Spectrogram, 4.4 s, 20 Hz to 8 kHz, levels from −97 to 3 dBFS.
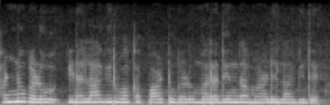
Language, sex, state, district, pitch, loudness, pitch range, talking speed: Kannada, female, Karnataka, Bangalore, 240 Hz, -14 LUFS, 230-250 Hz, 70 wpm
